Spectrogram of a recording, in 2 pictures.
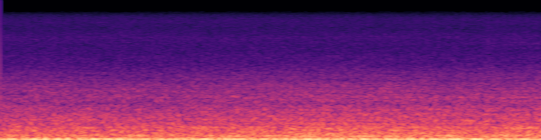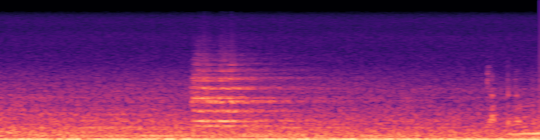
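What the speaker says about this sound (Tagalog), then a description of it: "Busina doon" On a busy city road in the Philippines at night, a vehicle horn gives one short honk about midway through, rising over loud, steady traffic rumble.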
